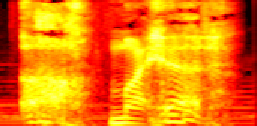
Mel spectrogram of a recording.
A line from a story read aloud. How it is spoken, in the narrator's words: Tahu grunted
